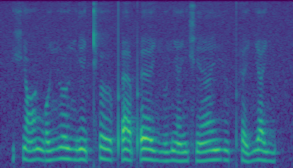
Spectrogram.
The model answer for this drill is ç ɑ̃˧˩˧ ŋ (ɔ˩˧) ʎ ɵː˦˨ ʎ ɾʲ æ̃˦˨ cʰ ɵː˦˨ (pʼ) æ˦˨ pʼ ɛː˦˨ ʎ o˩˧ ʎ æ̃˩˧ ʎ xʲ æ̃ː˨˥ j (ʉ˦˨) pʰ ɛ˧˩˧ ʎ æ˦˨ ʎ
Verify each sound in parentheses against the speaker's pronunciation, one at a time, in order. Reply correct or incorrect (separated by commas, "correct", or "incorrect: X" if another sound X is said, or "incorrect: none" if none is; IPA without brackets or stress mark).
correct, correct, correct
